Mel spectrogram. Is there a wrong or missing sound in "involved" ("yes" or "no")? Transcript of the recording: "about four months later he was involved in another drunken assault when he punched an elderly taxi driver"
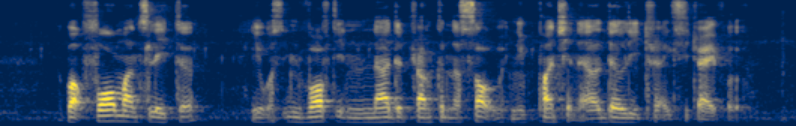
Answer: no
